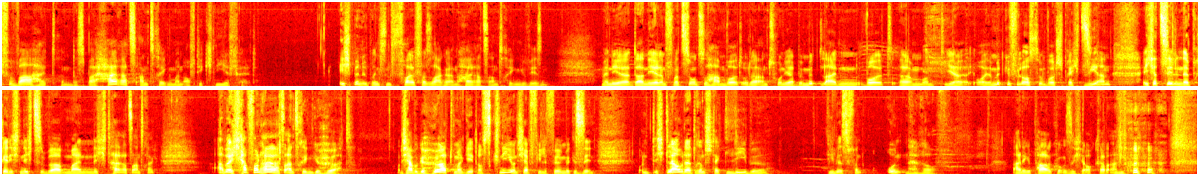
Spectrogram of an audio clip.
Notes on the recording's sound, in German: Predigt im Rahmen des GreifBar+ Gottesdienstes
